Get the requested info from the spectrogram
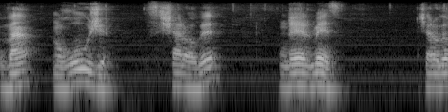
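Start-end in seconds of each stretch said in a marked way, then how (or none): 0.1-1.3 و روژ stretched slowly; slow French word. Shown as a demonstration. (و روژ را کشیده بگو)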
